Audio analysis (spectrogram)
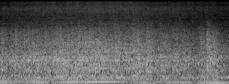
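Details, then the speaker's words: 2015 Chevrolet Onix (Prisma): noise absent in first gear and at idle but present from second through fifth under acceleration; faint gear whine and rough rumble over the engine, pointing to worn manual gearbox gears. "Ele reclama aqui na primeira e não faz barulho é mas a segunda terceira e quarta quinta marcha diante é um barulho isso é isso fornecedor na lenta não tem nenhum barulho"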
